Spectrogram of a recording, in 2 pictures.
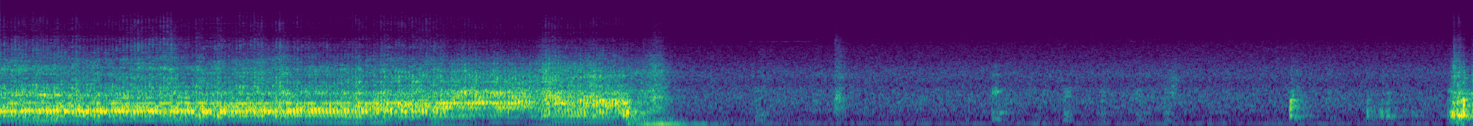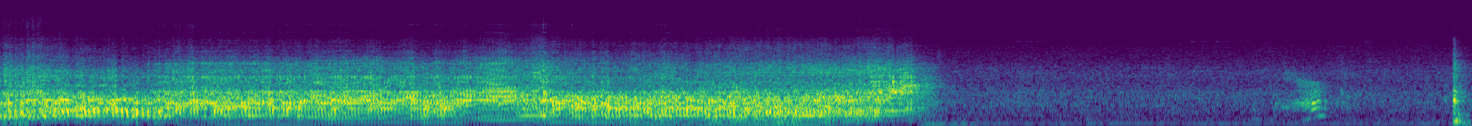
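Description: Electric power saw cutting wood in two runs, the first lasting about four seconds and the second about six. Each stops suddenly, with a few light knocks in the pause between them.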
